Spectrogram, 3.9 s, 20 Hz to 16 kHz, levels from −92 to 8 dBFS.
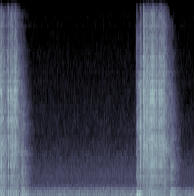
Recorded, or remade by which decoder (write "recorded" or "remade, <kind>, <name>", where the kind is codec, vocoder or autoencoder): remade, vocoder, BigVGAN v2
